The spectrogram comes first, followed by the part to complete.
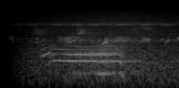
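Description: A farm animal's call, one steady held note lasting about a second, over outdoor rural ambience with short bird chirps and a faint steady high-pitched tone.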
